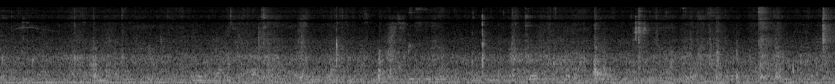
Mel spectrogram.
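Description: Riot-gear arm guard being pulled on and strapped: scattered short clicks of straps and clips and rustling of the padded armour, over a steady low room hum.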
